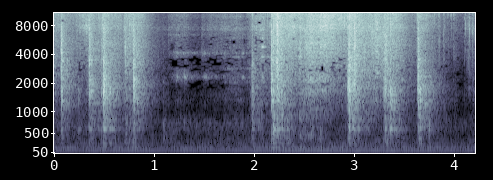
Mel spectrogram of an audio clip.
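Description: Peanut candy mixture being spread and scraped across parchment paper, a series of short soft scraping strokes at close range with brief pauses between them, no talking.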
